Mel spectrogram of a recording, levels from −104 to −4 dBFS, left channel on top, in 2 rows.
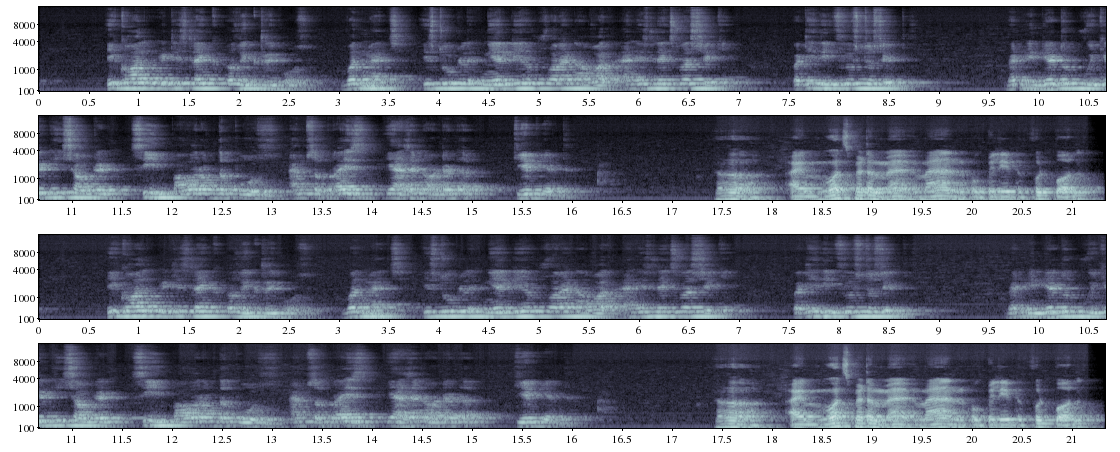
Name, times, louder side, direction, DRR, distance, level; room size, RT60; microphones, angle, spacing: voice 1, 0.7-2.7 3.0-7.0 7.5-8.7 9.7-15.1 15.4-16.0, equal, 60° left, 0 dB, 2.9 m, -33 dB
voice 2, 17.4-21.1, right 1 dB, 20° right, 8 dB, 0.8 m, -29 dB
8.0 x 7.3 x 4.5 m, 0.83 s
head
